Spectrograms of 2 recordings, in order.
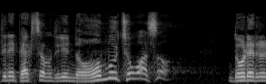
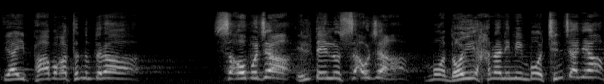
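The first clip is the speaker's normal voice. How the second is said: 골리앗, taunting; 6 semitones higher than usual. Acted. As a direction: taunt them like a cocky bully. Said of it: "골리앗이 나와가지고 이스라엘을 놀리는 거예요". (약 올리며 놀리듯)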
